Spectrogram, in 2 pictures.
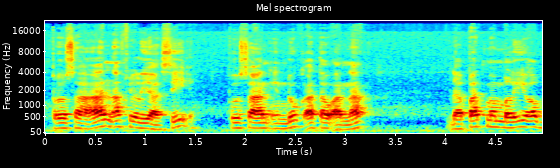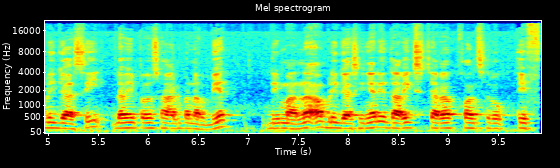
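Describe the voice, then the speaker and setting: A man's voice: fairly high pitch, dark tone. A man from Indonesia reads a scripted lecture in a formal textbook manner, stumbling over a word now and then. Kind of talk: scripted lecture narration, read aloud. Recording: muffled, distant microphone.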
